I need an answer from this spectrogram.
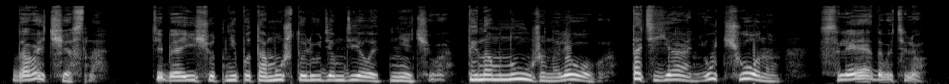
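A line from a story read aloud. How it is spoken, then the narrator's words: Gloomy prompting. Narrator (Russian): мрачно подсказал он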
